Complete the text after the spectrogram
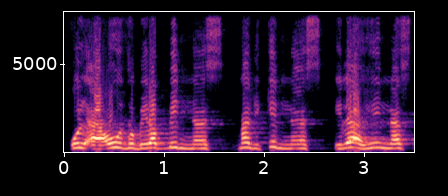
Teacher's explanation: dengung tadi ada bunyi sengau sikit tapi tak cukup 2 second · bacaan saya dengung tapi tidak cukup dua harakat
